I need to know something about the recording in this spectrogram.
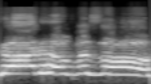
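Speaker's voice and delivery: shrill, very high, loud shout. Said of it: "Sorry for yelling".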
